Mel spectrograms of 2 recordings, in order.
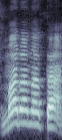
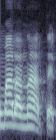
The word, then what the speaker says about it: maranatá: E agora eu clamo do aramaico dialeto de Jesus, maranatá, como dizemos nós católicos, ou maranata, como dizem nossos irmãos separados das comunidades evangélicas ou protestantes. Não importa a pronúncia, o significado é o mesmo.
